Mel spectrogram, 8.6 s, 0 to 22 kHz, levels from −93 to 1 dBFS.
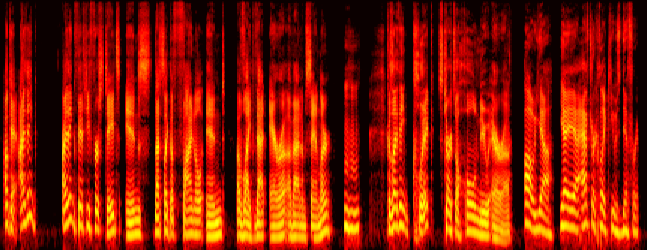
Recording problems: wrong speed and pitch; too fast and too high; 1.5 times normal speed

